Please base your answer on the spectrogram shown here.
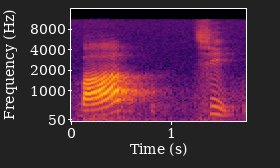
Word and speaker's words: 맏이: t 이렇게 되겠죠 그래서 사실 이 발음을 맛 이라고 발음하는 사람은 없습니다 우리 구개음화 형상에 따라서 한 단계 더 진행되서 뭐라고 하냐면 마 치 라고 발음 하게 되겠죠 그렇다면 보기에 나왔던 현상들을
